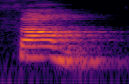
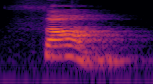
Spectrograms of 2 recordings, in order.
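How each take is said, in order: No difference in how they are said.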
